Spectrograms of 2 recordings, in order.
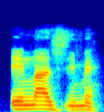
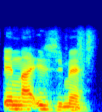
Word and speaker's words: enajime: You say enajime, not enaijime.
